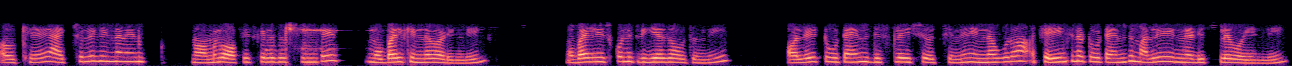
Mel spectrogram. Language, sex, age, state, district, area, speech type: Telugu, female, 18-30, Telangana, Ranga Reddy, urban, conversation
